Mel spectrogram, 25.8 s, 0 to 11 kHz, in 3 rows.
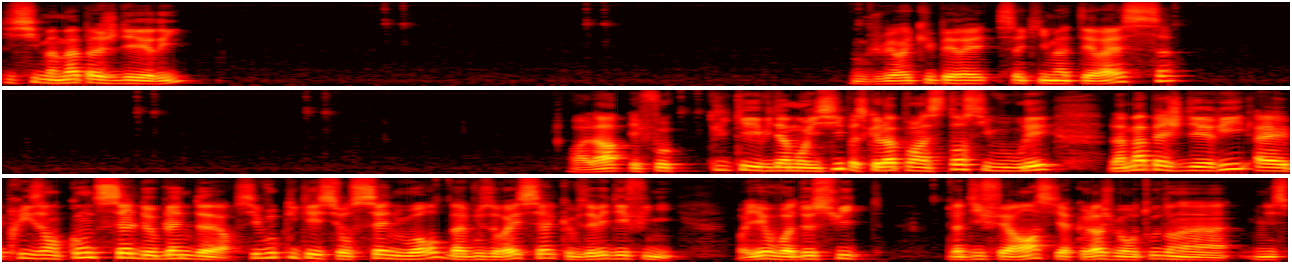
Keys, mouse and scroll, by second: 4.4-11.1 drag, 20.5 click, 23.3 scroll down 2, 23.4 click, 24.2-25.7 middle drag.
